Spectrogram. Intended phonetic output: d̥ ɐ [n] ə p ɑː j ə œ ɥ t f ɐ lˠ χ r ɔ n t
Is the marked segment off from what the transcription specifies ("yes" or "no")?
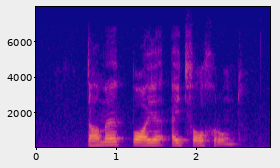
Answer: yes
